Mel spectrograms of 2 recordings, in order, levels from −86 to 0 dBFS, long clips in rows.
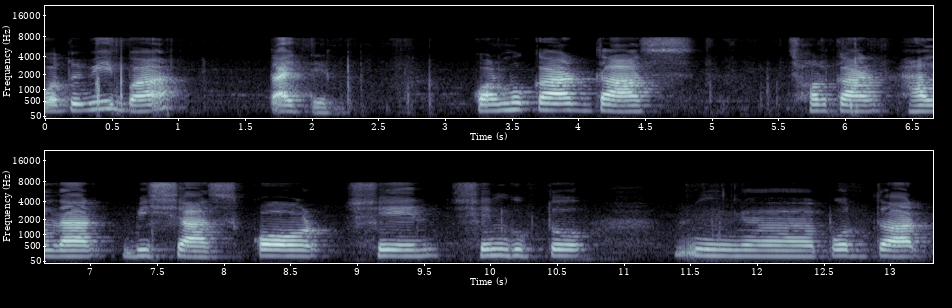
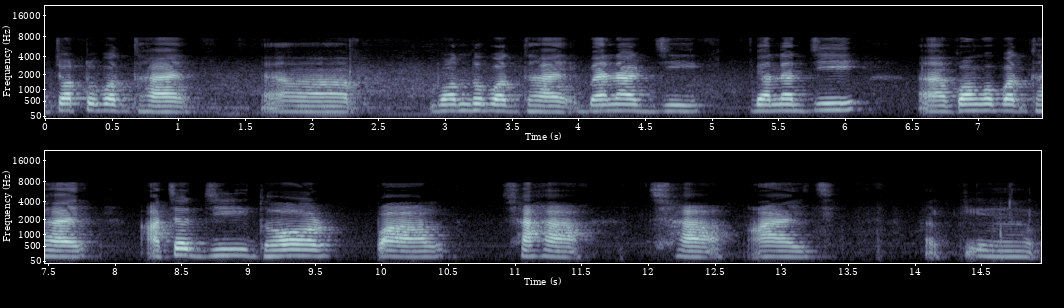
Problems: constant background noise, background conversations at intervals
